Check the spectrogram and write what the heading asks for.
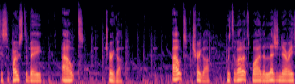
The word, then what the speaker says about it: Outtrigger: Today, we're looking at Outrigger. Outrigger. Out. Trigger. It's Outrigger, although my brain wants to say Outrigger every time. It is in fact Outrigger. There's two T's, you see, a double T, if you will.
